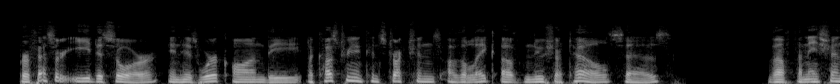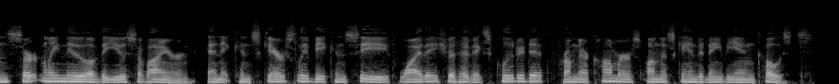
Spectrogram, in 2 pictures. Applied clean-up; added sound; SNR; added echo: none; none; none; none.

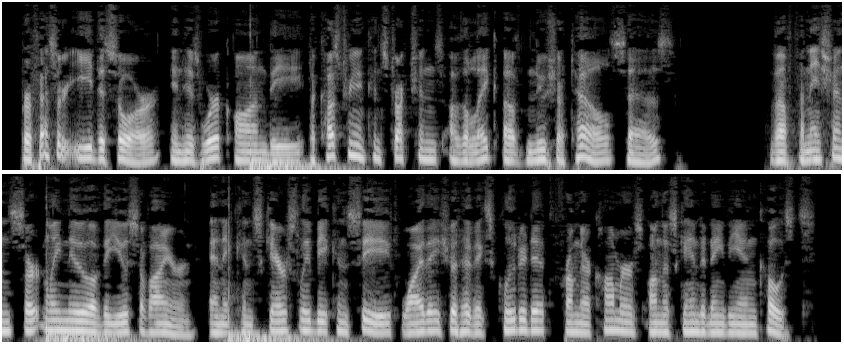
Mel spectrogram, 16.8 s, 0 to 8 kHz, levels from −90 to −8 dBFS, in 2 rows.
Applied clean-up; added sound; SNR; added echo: classical method Wiener filter.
